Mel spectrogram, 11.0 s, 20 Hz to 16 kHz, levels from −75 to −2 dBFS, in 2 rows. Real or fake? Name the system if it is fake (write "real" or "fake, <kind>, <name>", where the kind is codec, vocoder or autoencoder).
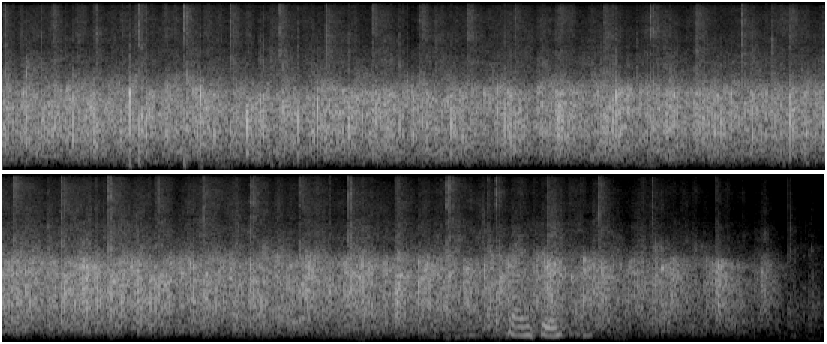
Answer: fake, autoencoder, DAC-VAE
